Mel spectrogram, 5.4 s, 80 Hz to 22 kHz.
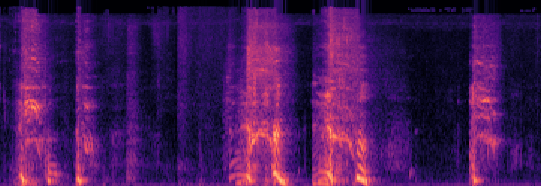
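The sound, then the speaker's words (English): A run of harsh coughs after vaping a nutty, fruity pudding-flavoured e-liquid with 6 mg nicotine and a strong throat hit: two quick bursts, then a pair of heavier, rasping hacks and one last short cough, with brief pauses between. No talking. “I don't know if it's from me coughing or the nicotine is different in here, but I feel like I have a nicotine buzz already off of 6 milligrams nicotine, which I never get.”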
